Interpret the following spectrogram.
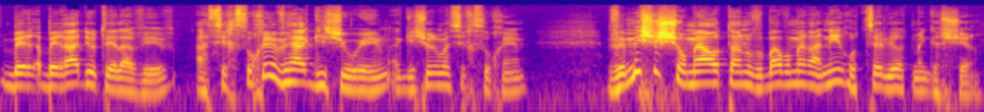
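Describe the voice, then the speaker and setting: A male talk radio host speaking in a loose, chatty way and leaning on filler words. His voice sits fairly high, and the studio sound is dry. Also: lively intonation, no room sound. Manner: casual, chatty, heavy use of fillers.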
